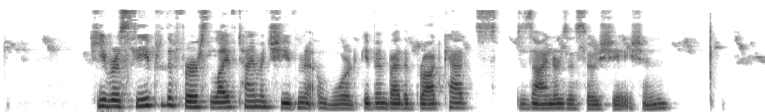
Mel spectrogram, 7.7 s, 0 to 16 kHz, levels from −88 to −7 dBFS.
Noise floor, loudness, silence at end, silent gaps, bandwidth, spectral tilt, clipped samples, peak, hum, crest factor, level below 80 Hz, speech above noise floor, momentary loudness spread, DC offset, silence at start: -56 dBFS; -26 LUFS; 0 s; none; 11.5 kHz; -4.5 dB/octave; under 0.1%; -8 dBFS; none; 18 dB; -70 dBFS; 30 dB; 14 LU; under 0.1%; 0.45 s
